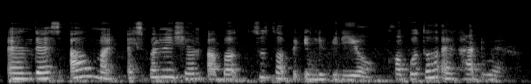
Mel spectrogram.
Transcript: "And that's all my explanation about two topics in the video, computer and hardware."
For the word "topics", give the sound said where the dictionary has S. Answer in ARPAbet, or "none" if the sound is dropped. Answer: none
